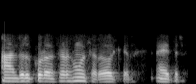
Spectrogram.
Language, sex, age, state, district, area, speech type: Kannada, male, 30-45, Karnataka, Gadag, rural, conversation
